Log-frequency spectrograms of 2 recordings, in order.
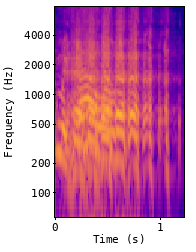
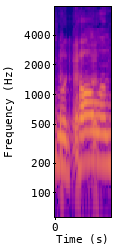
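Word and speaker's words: McCallum: Looks like Macllum, but it's pronounced McCollum.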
